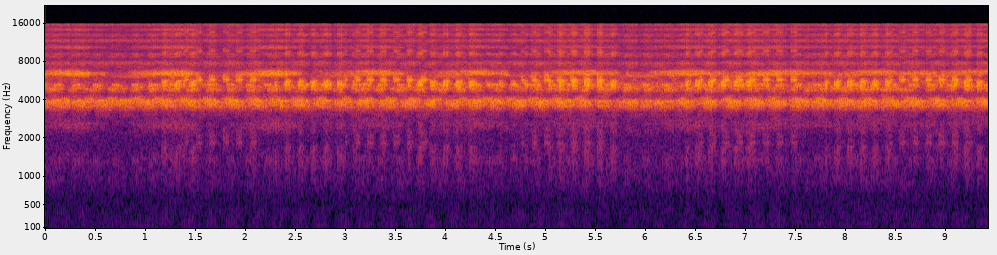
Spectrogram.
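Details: Insects of autumn chorus in a Japanese garden as dawn approaches, shrill unbroken trilling in high bands, with rapid pulsed chirps swelling in slow waves through the recording.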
